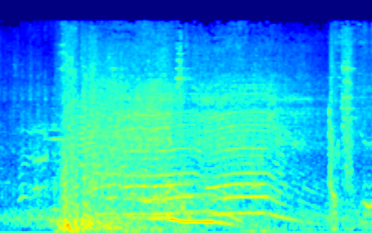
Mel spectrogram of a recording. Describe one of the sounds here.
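A creature lets out a loud, warbling screech that slowly falls in pitch.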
